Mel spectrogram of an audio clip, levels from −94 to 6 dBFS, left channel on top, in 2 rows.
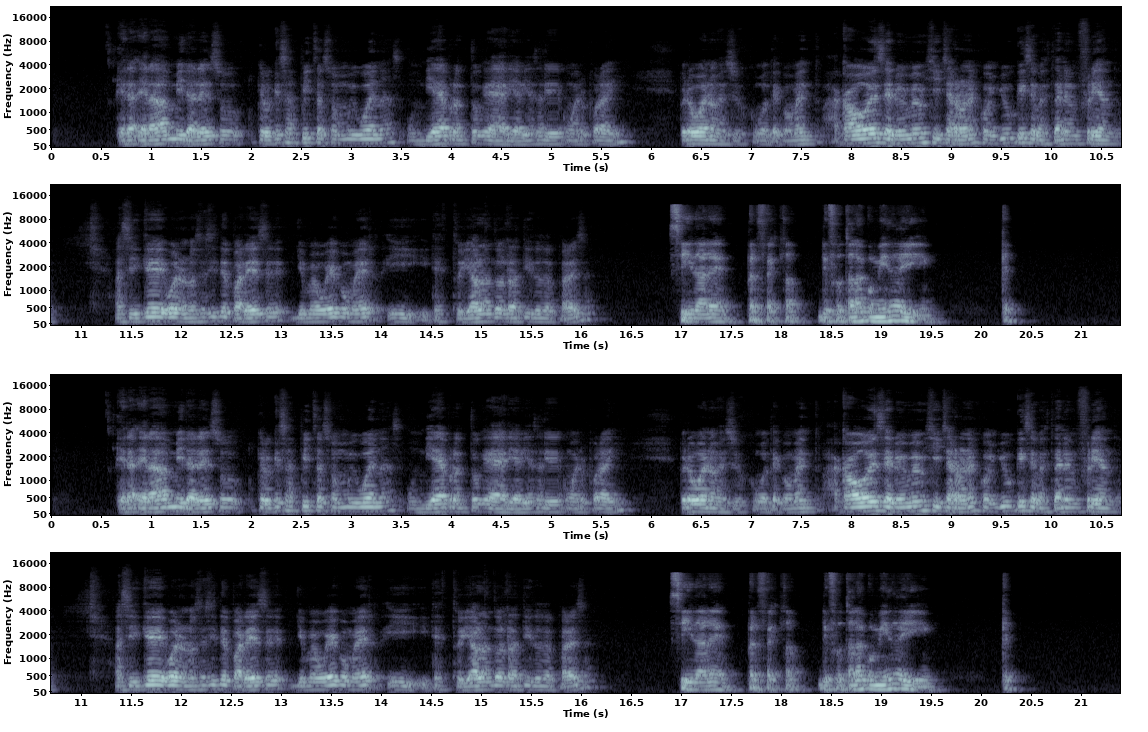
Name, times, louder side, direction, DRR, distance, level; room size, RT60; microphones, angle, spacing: voice 1, 0.7-5.7 6.3-10.7 11.3-16.1, right 2 dB, 15° right, 0.7 m, -28 dB
voice 2, 16.9-19.5 20.2-20.3, left 1 dB, 50° left, 1.0 m, -29 dB
4.7 x 2.1 x 2.3 m
head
